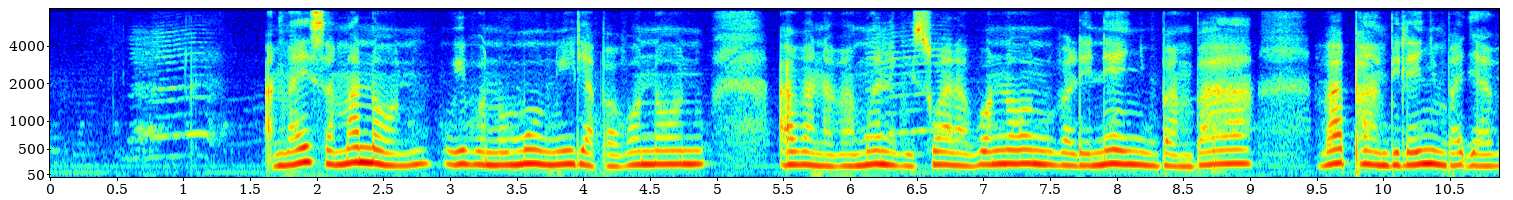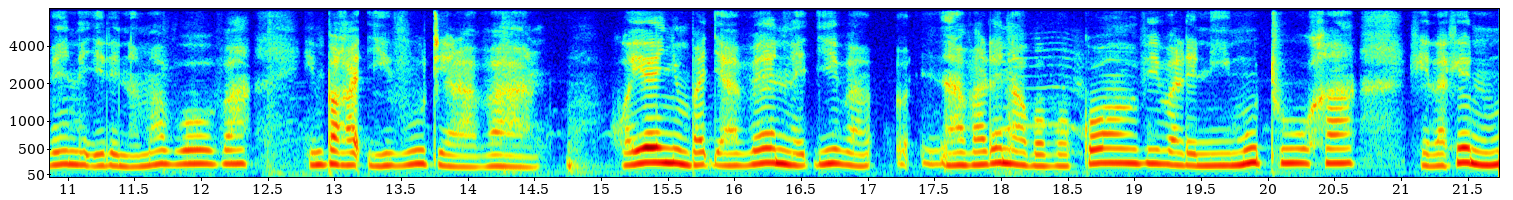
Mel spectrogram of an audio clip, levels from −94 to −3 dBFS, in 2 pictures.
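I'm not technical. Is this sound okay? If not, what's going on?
Yes, this speech recording sounds fine, and nothing in it stands out as a problem you'd need to worry about.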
